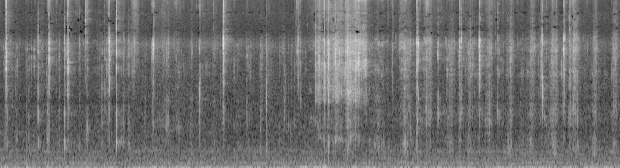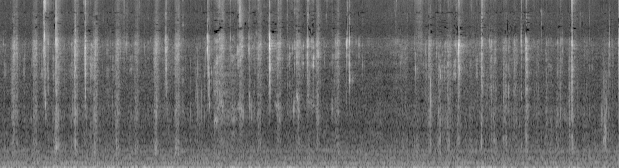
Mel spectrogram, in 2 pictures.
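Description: A woman chews food wetly, close to a microphone.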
